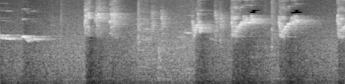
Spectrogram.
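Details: Oriental magpie-robin singing: a flat whistled note opens, followed by bright upslurred whistles and short warbles repeated at roughly half-second intervals.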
